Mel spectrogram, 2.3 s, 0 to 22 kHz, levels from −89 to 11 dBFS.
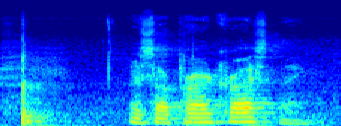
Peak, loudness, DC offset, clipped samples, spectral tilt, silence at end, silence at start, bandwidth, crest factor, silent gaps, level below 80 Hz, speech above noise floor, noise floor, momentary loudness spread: -8 dBFS; -29 LUFS; under 0.1%; under 0.1%; -6.5 dB/octave; 0.05 s; 0 s; 14.5 kHz; 22 dB; none; -54 dBFS; 23 dB; -51 dBFS; 16 LU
